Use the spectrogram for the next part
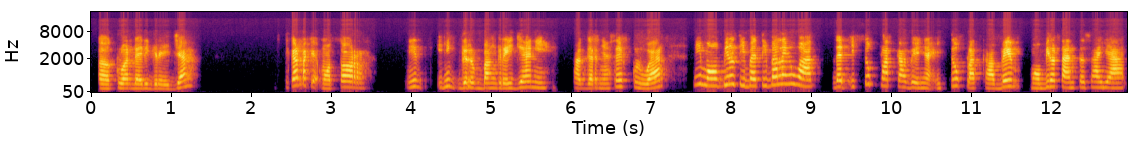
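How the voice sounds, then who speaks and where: Animated woman. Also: a little high. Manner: animated storyteller who acts out remembered dialogue. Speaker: convert giving a testimony. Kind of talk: personal testimony. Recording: dull lo-fi recording.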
